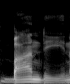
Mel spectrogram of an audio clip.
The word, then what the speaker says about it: Bondi: I think it's pronounced Bondi, not Bondi.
